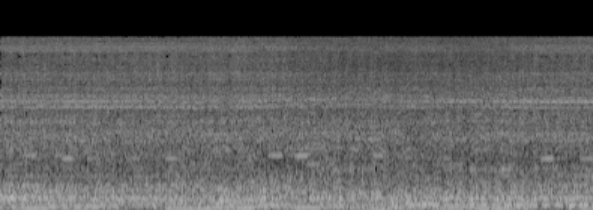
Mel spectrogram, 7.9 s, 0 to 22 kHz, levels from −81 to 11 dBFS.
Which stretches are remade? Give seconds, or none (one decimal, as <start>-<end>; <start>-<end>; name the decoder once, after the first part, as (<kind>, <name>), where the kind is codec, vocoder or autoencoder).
2.7-3.4 (codec, SNAC); 5.1-5.9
